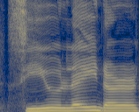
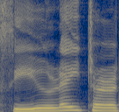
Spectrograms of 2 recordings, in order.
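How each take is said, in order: First: The t in later sounds soft, like an l. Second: The t in later is pronounced clearly and crisply. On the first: The speaker calls it right. "t の部分はl と同じ音で大丈夫です" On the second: The speaker calls it wrong. "はっきり言うんじゃなくて"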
